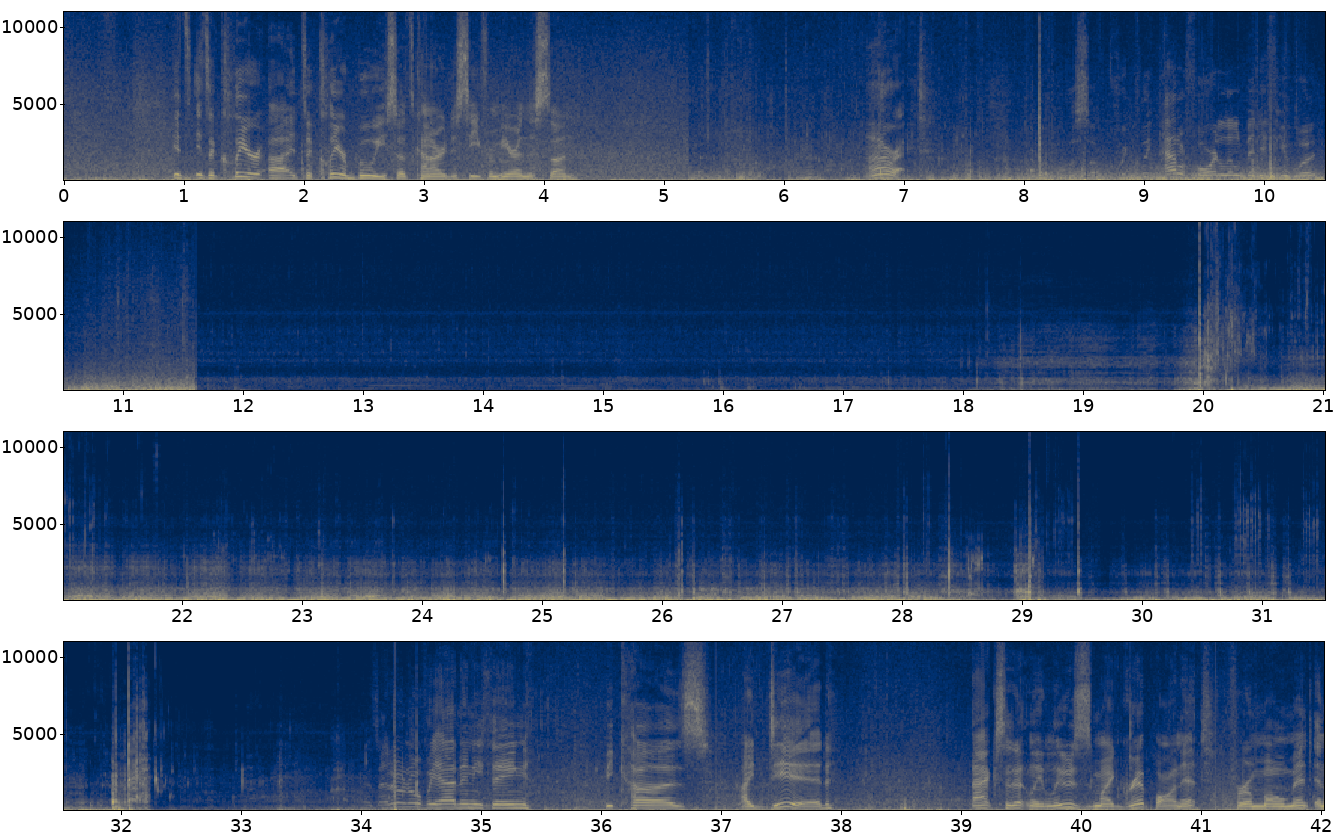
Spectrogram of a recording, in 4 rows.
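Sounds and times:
low rush of water: 0.0s - 10.5s, 11.5s - 27.2s, 31.9s - 42.0s.

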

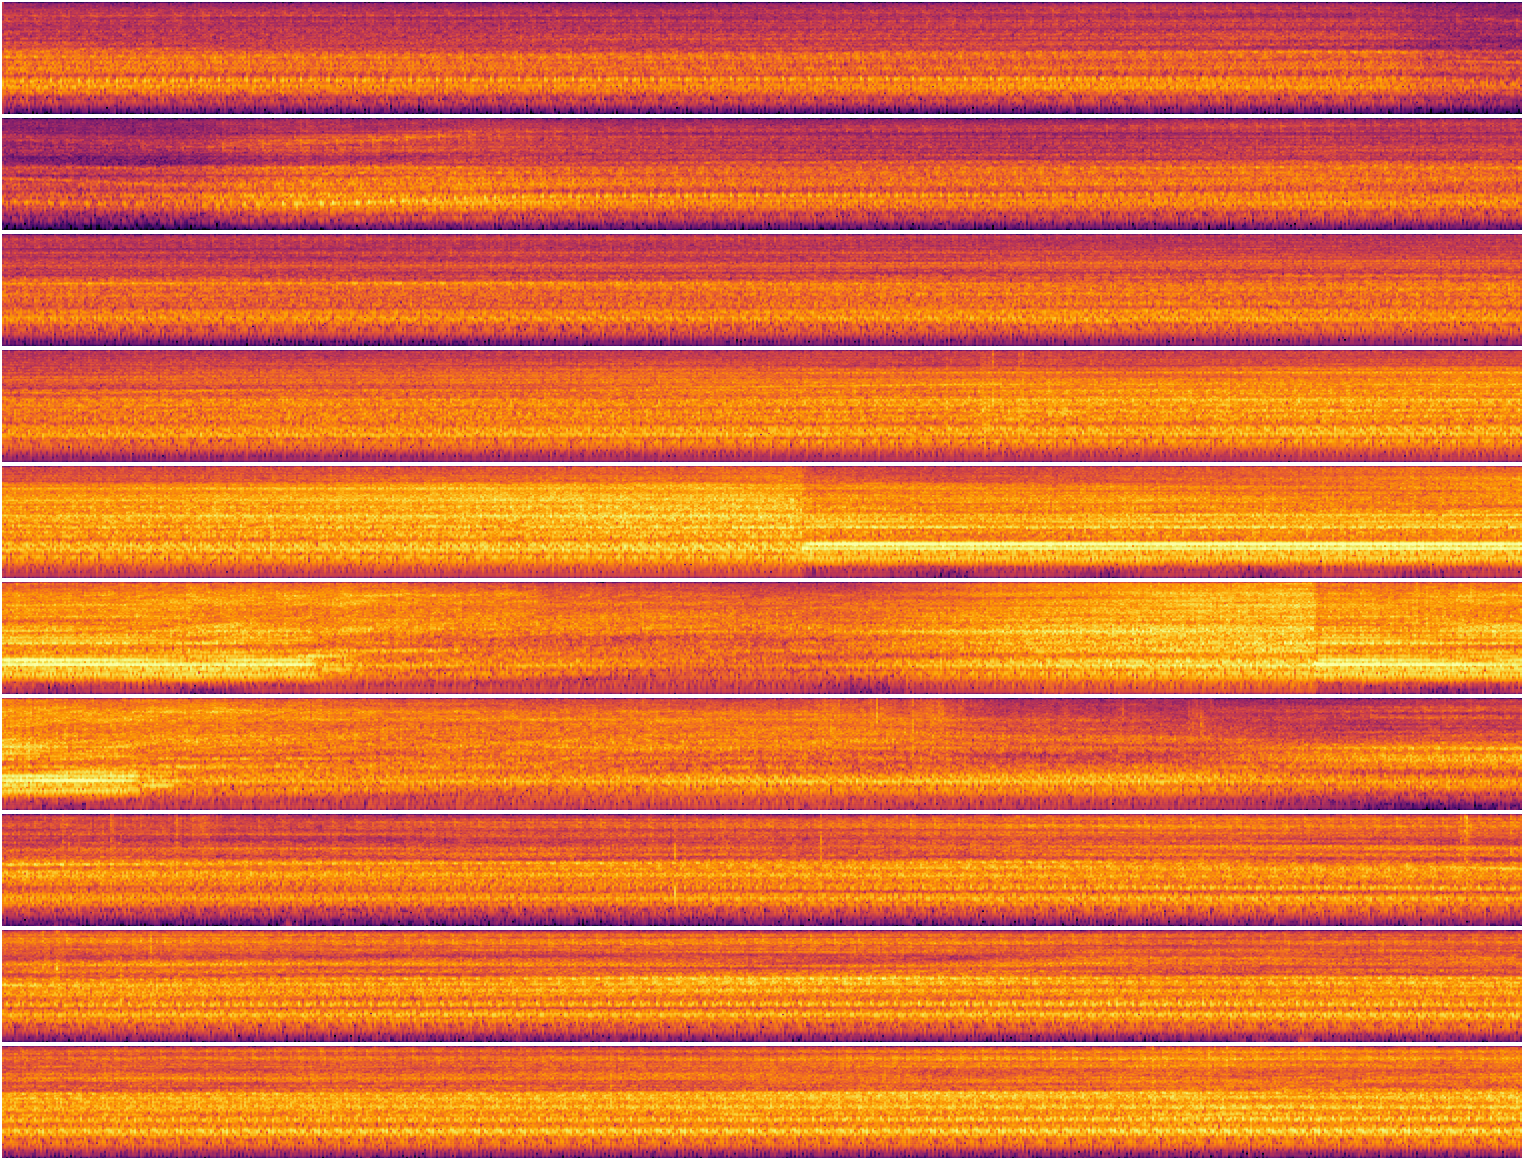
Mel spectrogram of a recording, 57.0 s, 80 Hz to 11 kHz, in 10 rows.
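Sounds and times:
truck engine running: 0.0s - 57.0s
air horn blasts: 23.3s - 39.4s.

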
